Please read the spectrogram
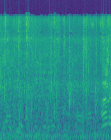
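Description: Indistinct voices of people talking outdoors over a steady low rumble, with a few light knocks.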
